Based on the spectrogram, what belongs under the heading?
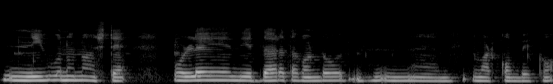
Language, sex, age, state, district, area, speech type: Kannada, female, 30-45, Karnataka, Bangalore Urban, rural, spontaneous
